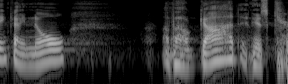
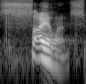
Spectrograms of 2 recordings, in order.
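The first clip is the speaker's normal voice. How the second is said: commanding rebuke; 8 dB louder than usual. Acted. Jesus rebuking the storm.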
